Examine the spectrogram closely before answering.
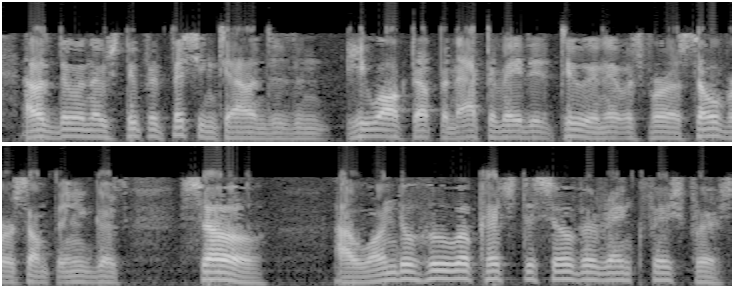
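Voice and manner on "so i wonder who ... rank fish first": put-on Dutch kid's accent, put on lightly. Retelling what a ten-year-old said at a fishing challenge, imitating his Dutch accent. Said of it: "In his little Dutch accent".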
